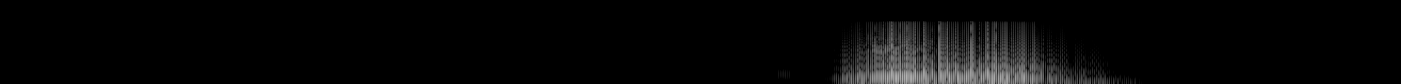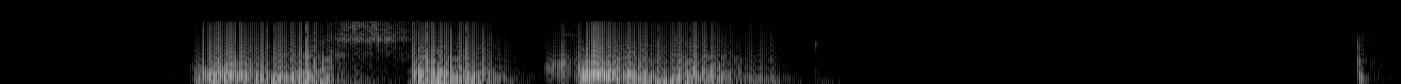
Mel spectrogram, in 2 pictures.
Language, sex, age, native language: Icelandic, male, 60-69, Icelandic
